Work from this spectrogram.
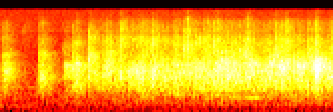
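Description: A church congregation applauding, a sustained patter of clapping that swells after a brief start and continues steadily at moderate distance.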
